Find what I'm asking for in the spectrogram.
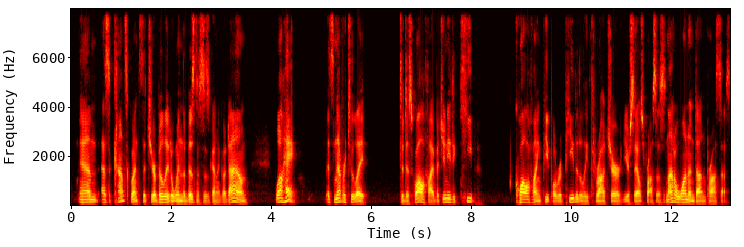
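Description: An ordinary speaking voice from a man, medium in pitch with lively intonation and an American accent, at a fairly quick pace, on a very clean recording over a silent background. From US Midwest (Madison, Wisconsin). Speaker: sales author and consultant. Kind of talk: interview.

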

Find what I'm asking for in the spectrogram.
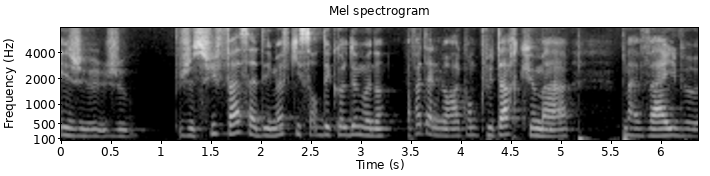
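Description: A woman with a medium pitch has an unremarkable speaking voice. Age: 30s. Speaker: stylist and costume designer, content creator. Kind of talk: casual chat.

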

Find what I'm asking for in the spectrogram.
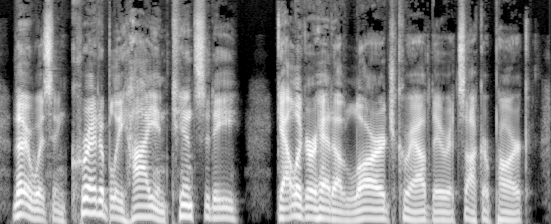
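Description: In an ordinary speaking voice, a man talks at a medium pitch and moderate pace with lively intonation, the sound dry and close with no echo over a quiet background. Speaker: podcast host. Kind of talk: casual chat. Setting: studio.

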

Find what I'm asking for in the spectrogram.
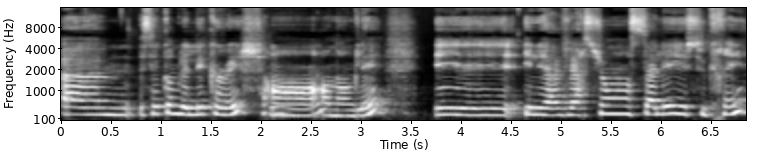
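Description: Speaking very slowly at a fairly high pitch, a woman keeps her loudness very even and her pitch variation ordinary, with noticeable background noise and audible room echo. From Netherlands, Haarlem. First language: Dutch (speaking French). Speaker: Dutch expatriate guest. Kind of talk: casual food interview. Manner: halting.

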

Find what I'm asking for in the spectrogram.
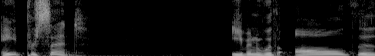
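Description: A man is heard on a very clean recording with a silent background and a dry, close sound with no echo. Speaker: podcast host. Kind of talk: solo rant. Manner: angry, emphatic, scornful.

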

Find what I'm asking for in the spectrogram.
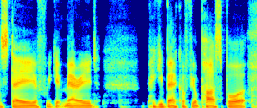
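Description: A man with a New Zealand accent speaks at a moderate pace in a fairly low voice. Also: very clean recording, silent background. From New Zealand, Auckland. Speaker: youth charity director. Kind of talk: casual chat.

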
